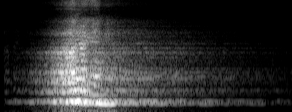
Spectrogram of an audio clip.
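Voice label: neutral, voice; yamiko aragami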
